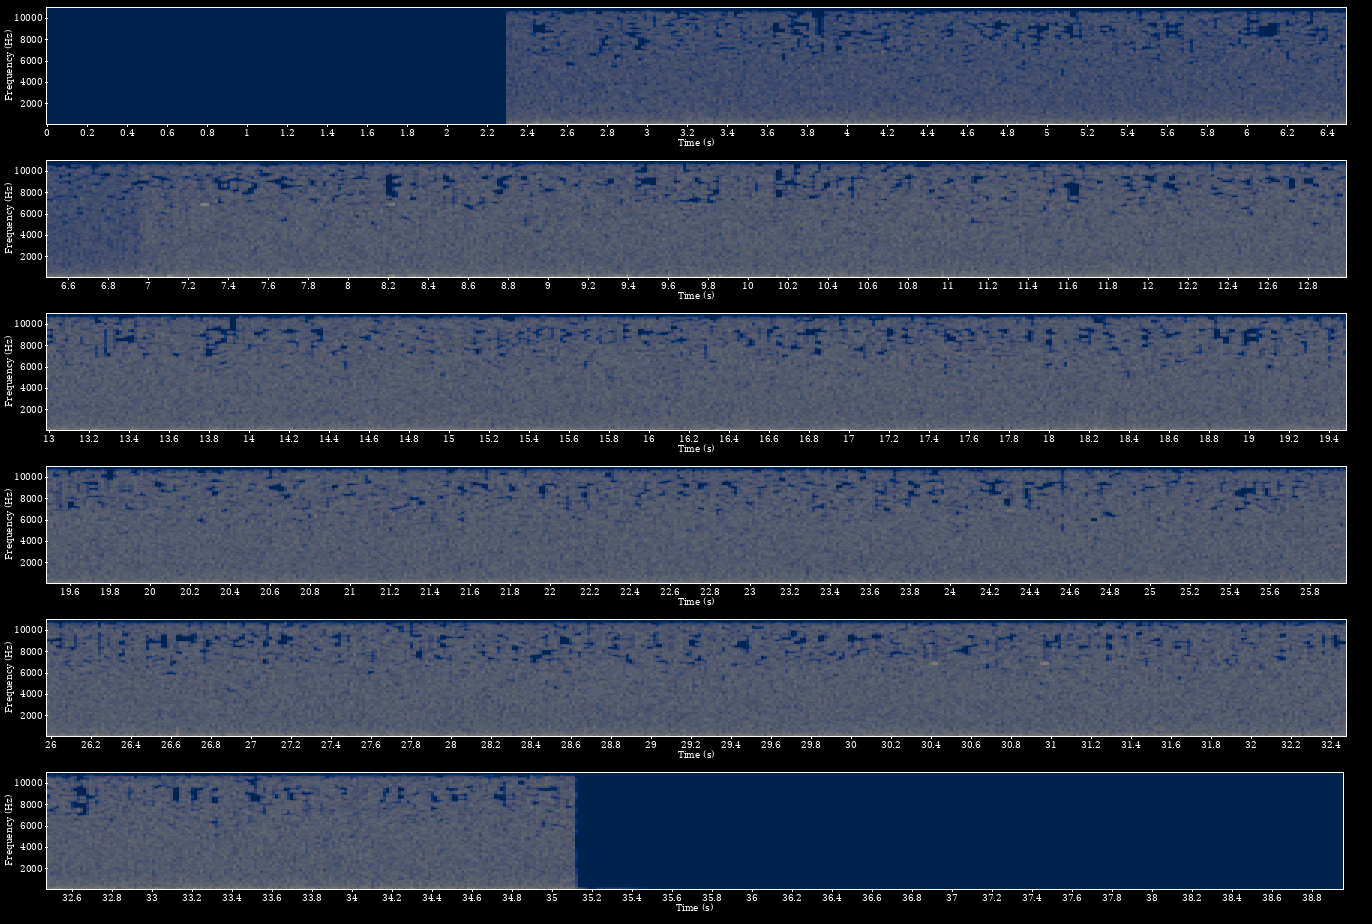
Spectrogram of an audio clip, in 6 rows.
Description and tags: Recording tape hiss from a blank tape with Denon DN-720R tape recorder and player with Focusrite Scarlett 2i4.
